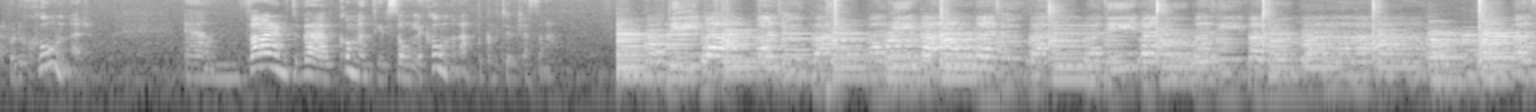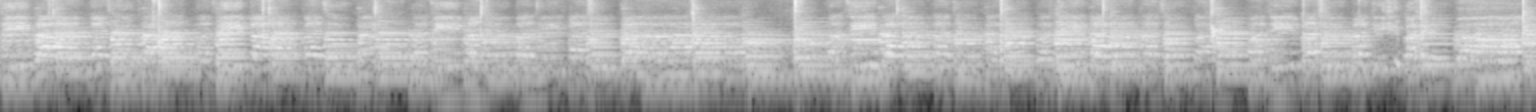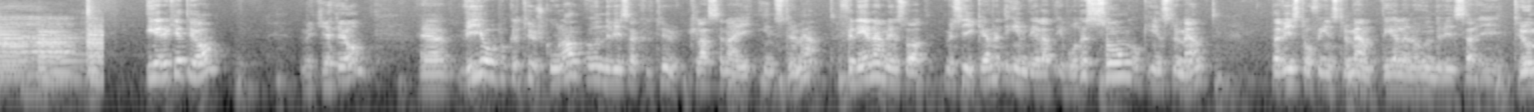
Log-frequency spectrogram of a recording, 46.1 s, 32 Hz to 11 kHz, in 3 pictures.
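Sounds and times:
digital piano: 6.1 - 31.8
steady beat of sharp strikes: 6.2 - 31.8
young voices singing: 6.2 - 31.8.

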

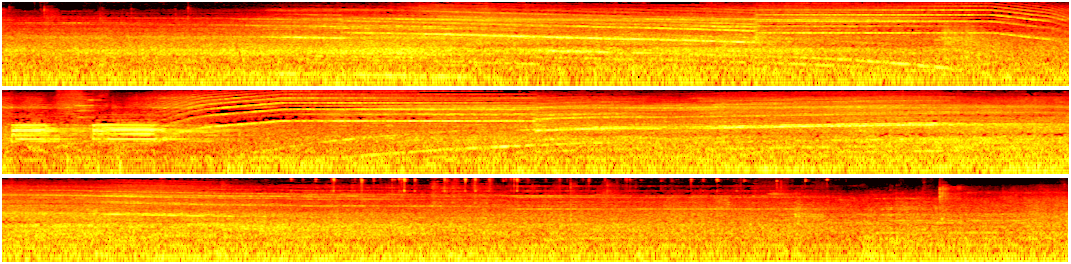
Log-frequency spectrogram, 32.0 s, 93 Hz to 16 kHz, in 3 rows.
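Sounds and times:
tram inverter whine: 0.0 - 32.0
tram horn blasts: 10.7 - 12.5.

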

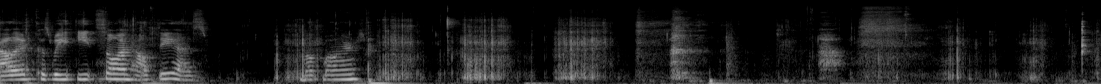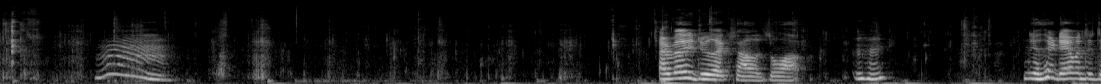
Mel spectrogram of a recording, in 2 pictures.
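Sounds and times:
chewing and crunching salad: 0.0 - 22.0
person humming mm: 12.0 - 12.8.

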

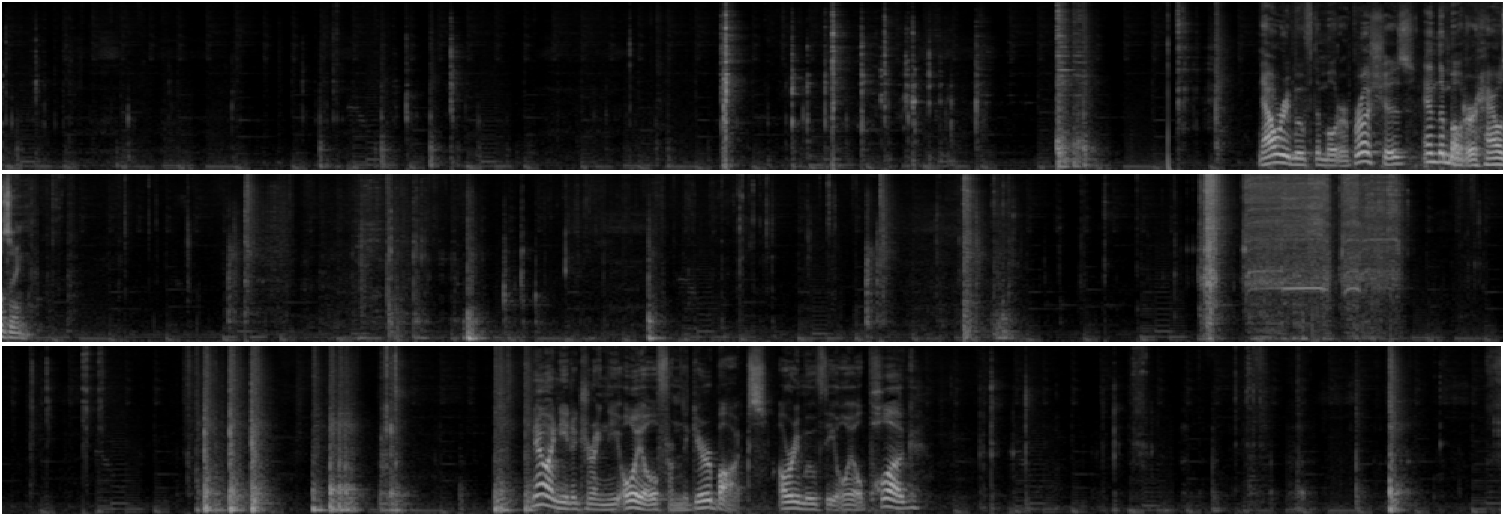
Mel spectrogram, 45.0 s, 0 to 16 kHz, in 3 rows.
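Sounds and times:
cordless screwdriver whining: 27.0 - 29.2.

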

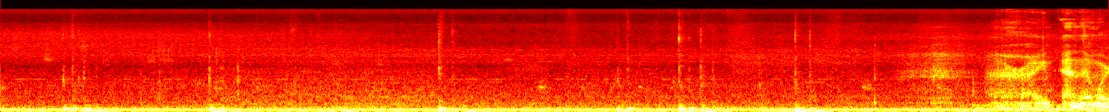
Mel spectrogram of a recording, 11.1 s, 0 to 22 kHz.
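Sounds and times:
steady low hum: 0.0 - 11.0
keyboard key presses: 6.2 - 7.2.

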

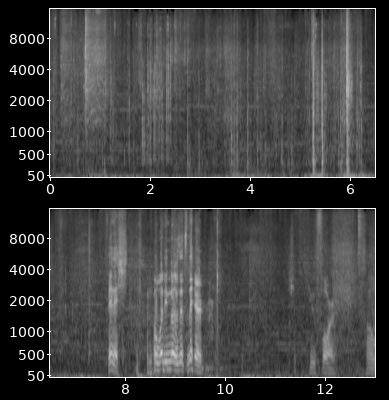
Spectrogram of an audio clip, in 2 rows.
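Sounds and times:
plastic clicks and rattles: 0.7 - 6.3.

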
